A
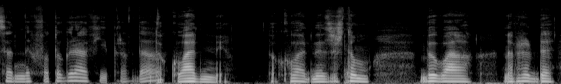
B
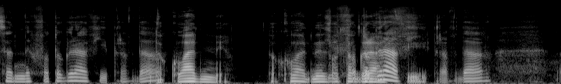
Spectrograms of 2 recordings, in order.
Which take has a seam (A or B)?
B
